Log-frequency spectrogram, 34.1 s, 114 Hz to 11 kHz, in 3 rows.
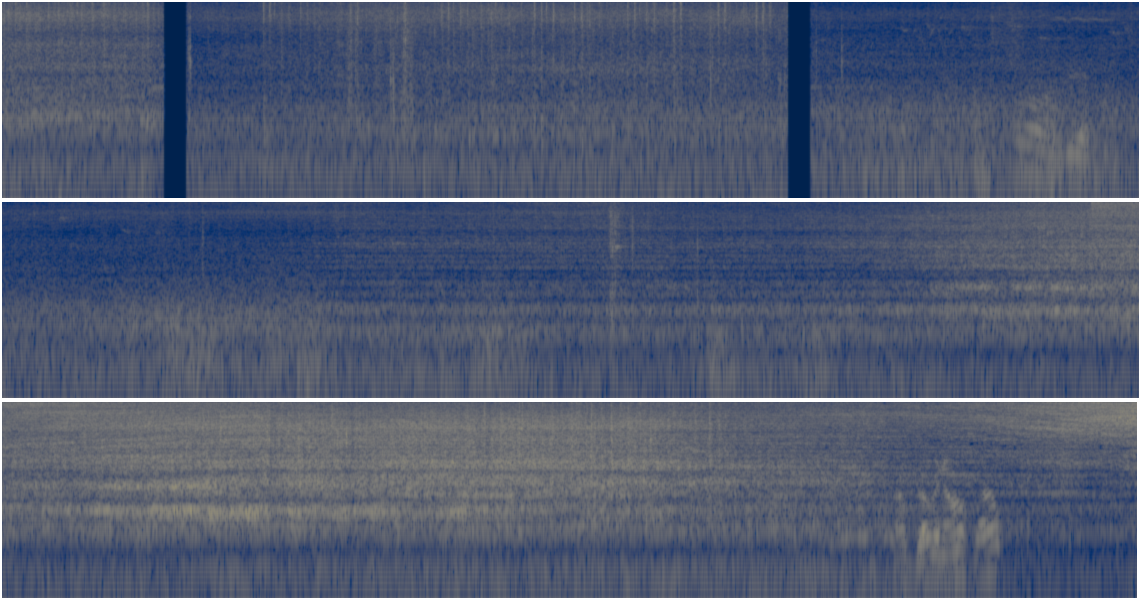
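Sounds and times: steam locomotive hissing: 0.0s - 1.6s, 9.7s - 34.0s.

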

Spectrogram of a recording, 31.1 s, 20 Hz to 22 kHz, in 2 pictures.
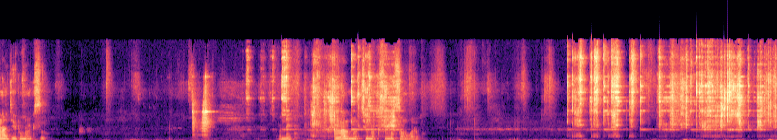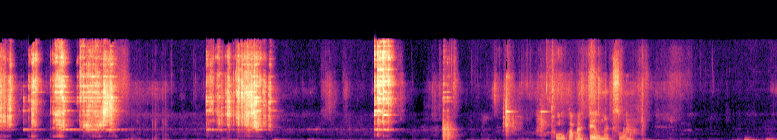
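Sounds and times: spoon scraping and tapping steel dishes: 3.8s - 8.1s, 11.3s - 18.9s, 19.6s - 21.2s, 23.0s - 23.6s, 25.6s - 26.6s.

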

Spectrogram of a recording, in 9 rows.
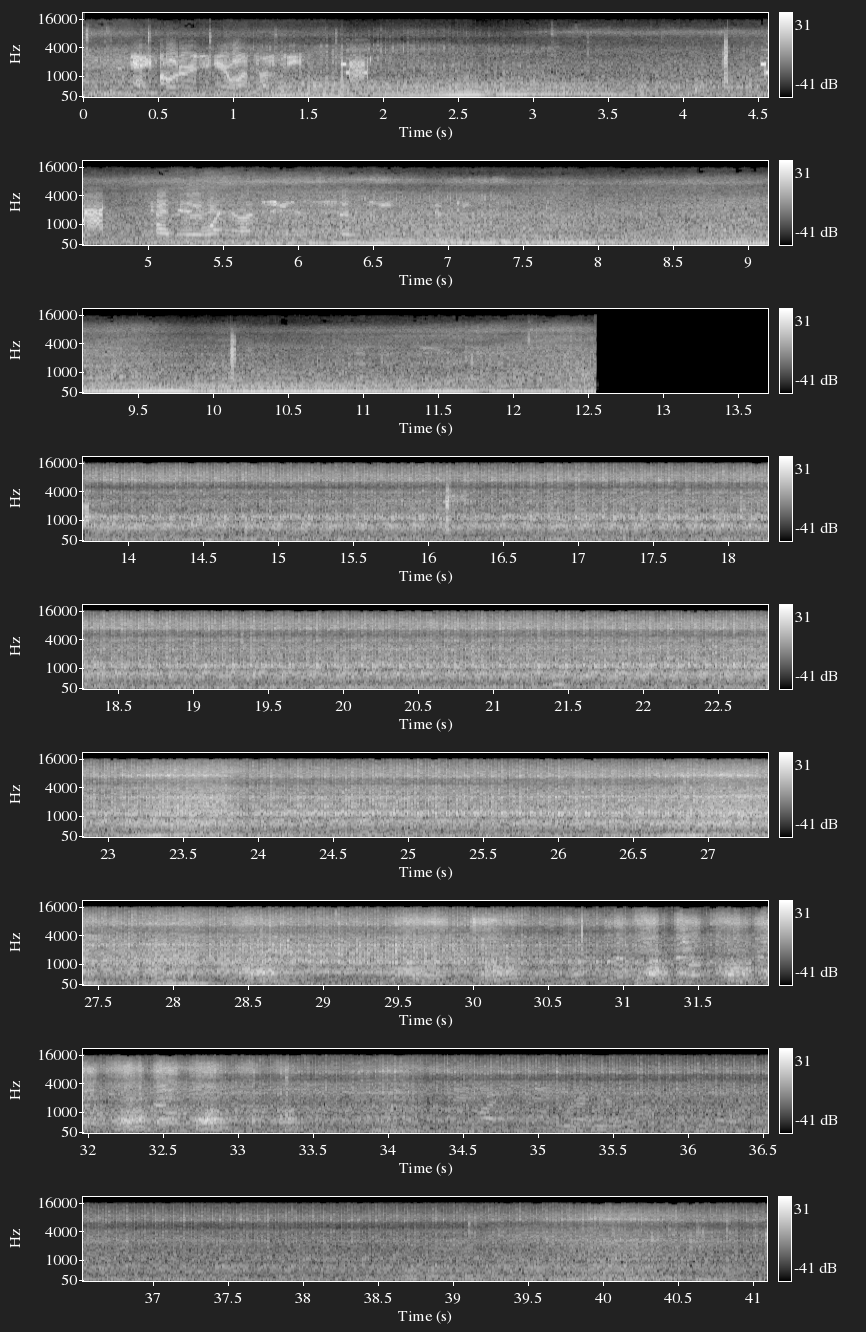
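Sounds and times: truck engines idling: 0.0s - 9.0s, 13.7s - 41.0s.

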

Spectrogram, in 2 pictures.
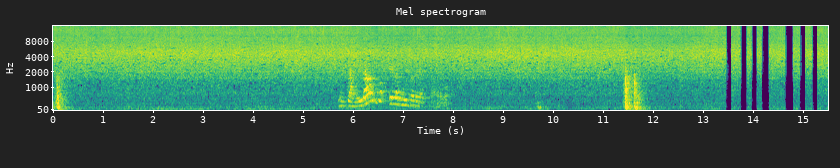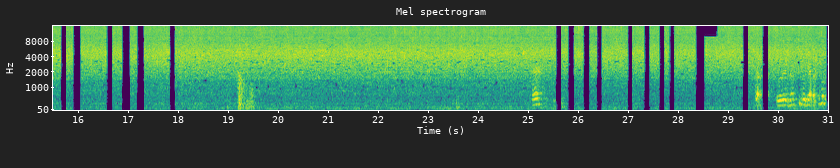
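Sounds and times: food sizzling in frying pans: 0.0s - 31.0s
sharp knock: 11.4s - 11.9s.

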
